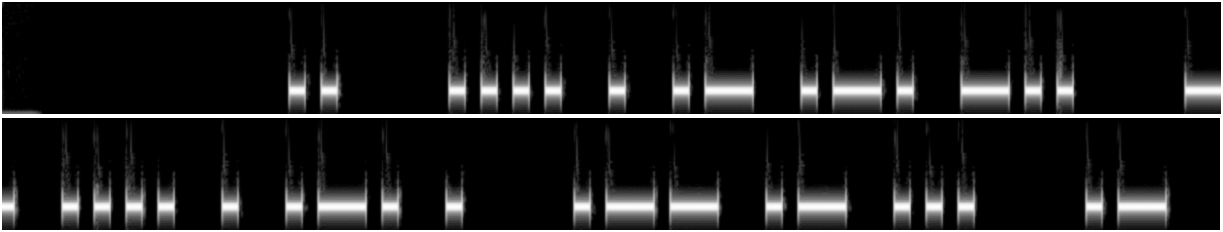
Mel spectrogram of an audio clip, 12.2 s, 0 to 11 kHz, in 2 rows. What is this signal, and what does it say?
Morse code, heard as a keyed tone, about 15 wpm, 700 Hz. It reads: I HEARD THERE WAS A
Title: Sentences from Top 1000 Words - Review Part 2 - 15wpm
